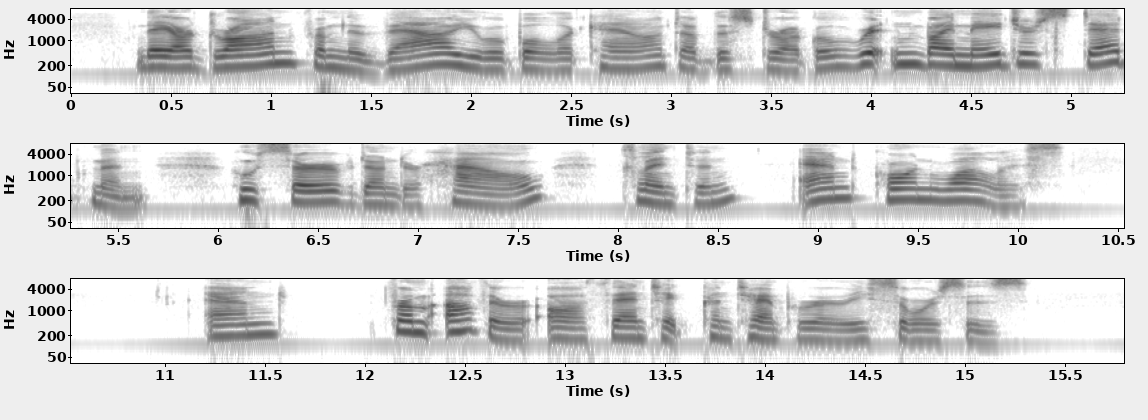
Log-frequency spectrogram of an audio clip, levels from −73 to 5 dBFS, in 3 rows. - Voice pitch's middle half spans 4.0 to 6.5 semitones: Yes, average, 5.0 semitones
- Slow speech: Yes, slow, 105 wpm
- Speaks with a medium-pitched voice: Yes, medium, 175 Hz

